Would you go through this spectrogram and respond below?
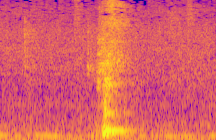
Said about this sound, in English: Lovely dog sounds. I would... Yep. It's my favorite sound.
